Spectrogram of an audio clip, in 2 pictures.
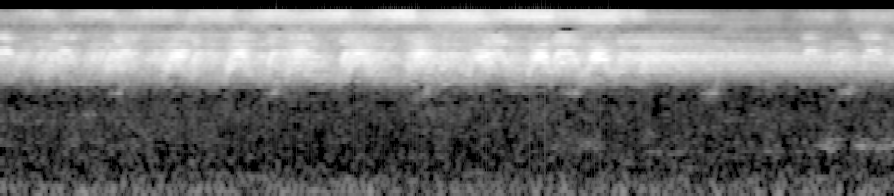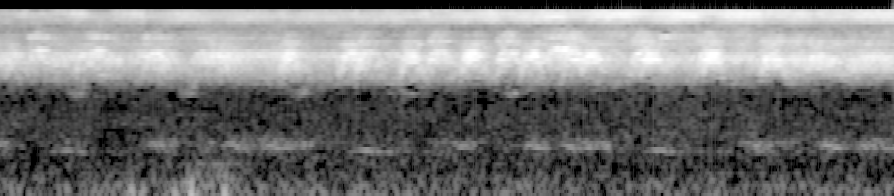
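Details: Summer cicadas in a garden in Seoul, Korea, giving a continuous shrill buzzing chorus that pulses gently throughout, with a faint lower murmur partway through.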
